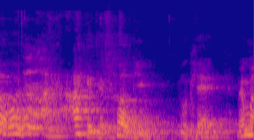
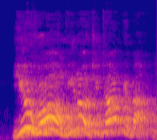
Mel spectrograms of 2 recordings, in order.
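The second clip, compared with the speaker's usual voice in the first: much louder, higher rebuke; loud confrontation; 9 semitones higher, 11 dB louder than usual. Shown as a demonstration. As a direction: come down hard on the bigot. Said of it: "you know what I said?".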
